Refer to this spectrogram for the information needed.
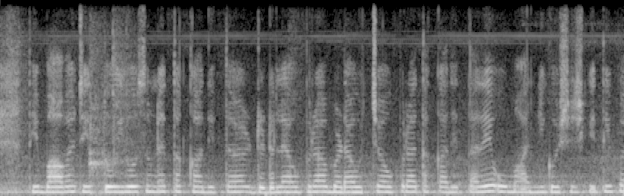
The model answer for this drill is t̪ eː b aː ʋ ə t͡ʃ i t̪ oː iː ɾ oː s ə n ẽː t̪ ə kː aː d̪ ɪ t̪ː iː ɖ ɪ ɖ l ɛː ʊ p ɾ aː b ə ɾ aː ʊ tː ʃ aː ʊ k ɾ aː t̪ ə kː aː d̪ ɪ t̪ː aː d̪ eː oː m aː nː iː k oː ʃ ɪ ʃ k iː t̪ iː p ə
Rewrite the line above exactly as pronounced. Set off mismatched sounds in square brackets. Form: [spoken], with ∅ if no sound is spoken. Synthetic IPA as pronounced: t̪ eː b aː ʋ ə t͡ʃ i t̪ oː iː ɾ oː s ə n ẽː t̪ ə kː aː d̪ ɪ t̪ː [aː] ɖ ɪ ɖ l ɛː ʊ p ɾ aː b ə [ɽ] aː ʊ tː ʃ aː ʊ [p] ɾ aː t̪ ə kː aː d̪ ɪ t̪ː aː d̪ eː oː m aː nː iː k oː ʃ ɪ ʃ k iː t̪ iː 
